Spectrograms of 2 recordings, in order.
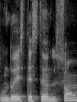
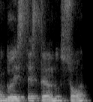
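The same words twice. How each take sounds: First: The voice sounds louder and clearer. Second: The voice sounds quiet and low in volume. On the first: The speaker calls it right. "inverter ele. ... melhor?" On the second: The speaker calls it wrong. "o áudio está baixo para mim"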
